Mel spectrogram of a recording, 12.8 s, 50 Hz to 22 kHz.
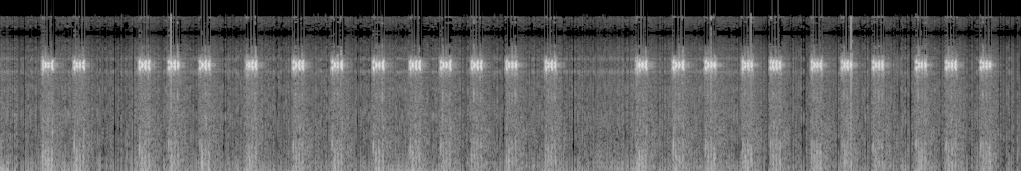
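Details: Gryllus veletis, the spring field cricket, caged indoors after collection on May 25, 2007 in Waterloo, Ontario, Canada, sings a long series of evenly spaced shrill chirps, about two per second, broken by one short pause.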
